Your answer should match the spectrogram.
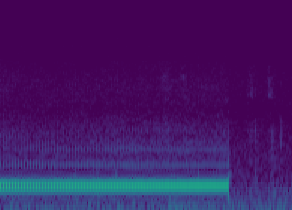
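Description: A steady, unbroken telephone tone hums at a mid pitch for about two seconds as a number is dialed to call Mira, then cuts off abruptly, leaving faint background hiss.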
